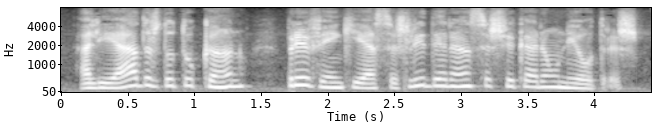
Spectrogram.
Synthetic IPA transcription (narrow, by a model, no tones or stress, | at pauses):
aliad̪ʊzd̪ʊt̪ukɐ̃nʊ | pɾevẽj̃kɪɛsɐzlid̪eɾɐ̃sɐsfikaɾɐ̃w̃newt̪ɾɐ̰s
